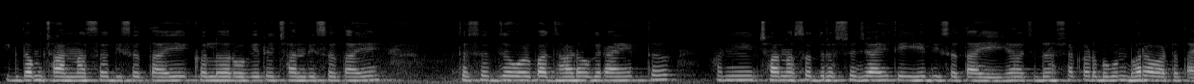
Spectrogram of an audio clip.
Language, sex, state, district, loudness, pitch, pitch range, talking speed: Marathi, female, Maharashtra, Chandrapur, -29 LUFS, 185 Hz, 180-195 Hz, 160 wpm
